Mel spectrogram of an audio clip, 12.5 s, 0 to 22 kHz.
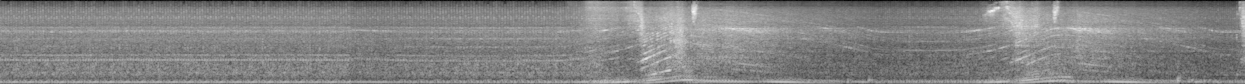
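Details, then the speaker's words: Mercedes SLK32 AMG after new ignition coils replaced the Bosch ones. Steady idle, then two clean, quick throttle blips that rise and fall smoothly with no stumble; the earlier misfire and bogging are gone. "That sounds a lot better and a lot more healthier. So, those coils, I'm super happy."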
